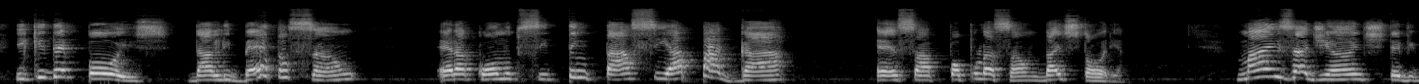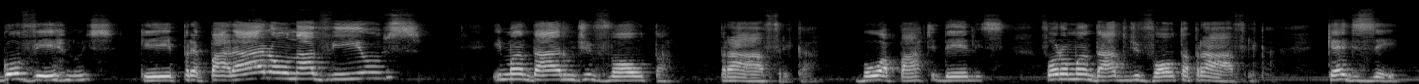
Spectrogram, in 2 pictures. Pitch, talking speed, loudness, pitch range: 220 Hz, 85 wpm, -21 LUFS, 190-250 Hz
